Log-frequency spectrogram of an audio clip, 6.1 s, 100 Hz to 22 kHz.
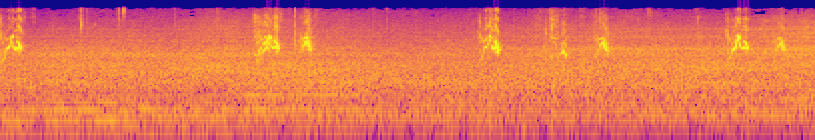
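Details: Sparrows, one yellow-billed, on 5 February 2018, uttering sparse paired high chirps spaced several seconds apart against a steady background hiss.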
